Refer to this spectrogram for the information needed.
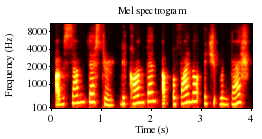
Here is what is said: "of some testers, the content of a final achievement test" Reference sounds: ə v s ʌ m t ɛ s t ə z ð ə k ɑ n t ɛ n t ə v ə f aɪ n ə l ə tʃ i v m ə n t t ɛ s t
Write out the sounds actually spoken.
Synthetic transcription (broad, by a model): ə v s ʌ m t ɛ s t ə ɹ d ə k ɑ n t ɛ n t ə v ə f aɪ n ə l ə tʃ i p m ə n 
